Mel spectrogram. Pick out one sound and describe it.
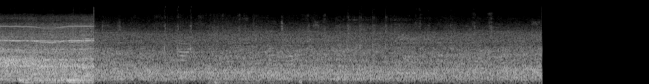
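A crowd of people chatters loudly in a big echoing hall.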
